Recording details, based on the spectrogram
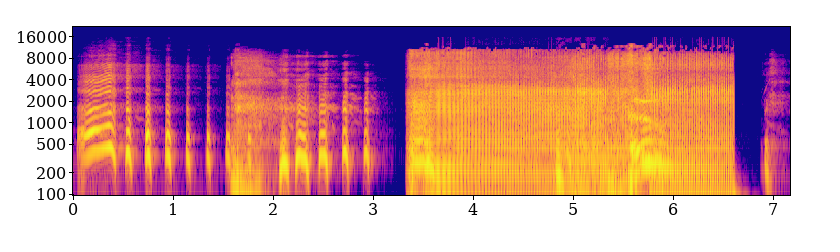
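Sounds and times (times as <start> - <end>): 
laughter: 0.2 - 3.0
sputtering fart bursts and drawn-out flatulent blast: 3.4 - 6.6.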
